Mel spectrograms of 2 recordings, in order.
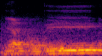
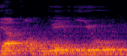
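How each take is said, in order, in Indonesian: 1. Kata ini berakhir dengan bunyi i biasa. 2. Kata ini berakhir dengan suku kata yu yang ditambahkan. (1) "Yaqdi hanya demikian" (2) "Kalau mau ditambahkan yaqdi jadi yaqdi yu"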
